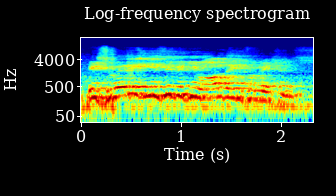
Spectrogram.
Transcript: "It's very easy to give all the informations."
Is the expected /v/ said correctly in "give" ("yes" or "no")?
no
